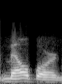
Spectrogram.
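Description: Melbourne is said the way Americans say it. The speaker calls it wrong. "It's not Melbourne like we would pronounce it"

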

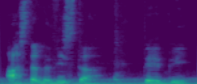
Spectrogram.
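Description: It is said in a strong, exaggerated accented impression. The speaker calls it right.

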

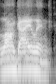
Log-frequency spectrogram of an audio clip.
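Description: It is said in a Long Island accent.

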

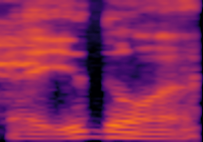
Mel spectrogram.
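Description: It is said in a suggestive Joey Tribbiani impression.

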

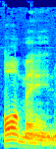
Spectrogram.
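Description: The first vowel is a long oh.

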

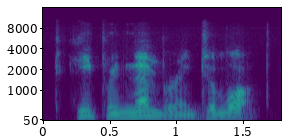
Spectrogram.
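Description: The stress is on "remembering".

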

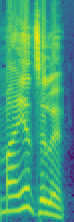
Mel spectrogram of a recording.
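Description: It is said in an imitated adult man's voice. "do it in the style of the guy from Con Air"

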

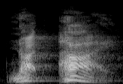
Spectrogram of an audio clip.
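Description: It is said in a lazy dog's voice.

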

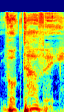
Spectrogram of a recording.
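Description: The name is said in a French-sounding way.

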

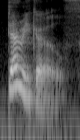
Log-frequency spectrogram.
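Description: It is said in a put-on character voice.

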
